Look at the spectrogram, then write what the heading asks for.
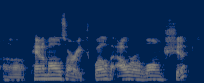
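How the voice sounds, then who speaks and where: A man's voice: mid-range voice, slow, fairly bright tone. A man giving casual, rambling, playful gameplay commentary as a video game streamer.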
